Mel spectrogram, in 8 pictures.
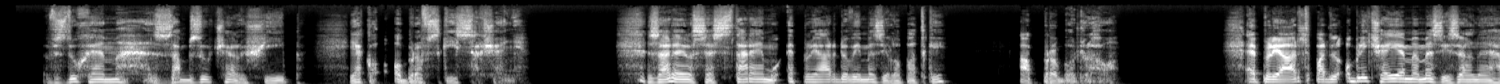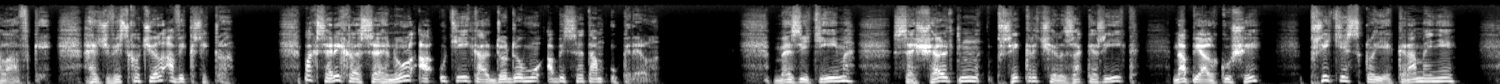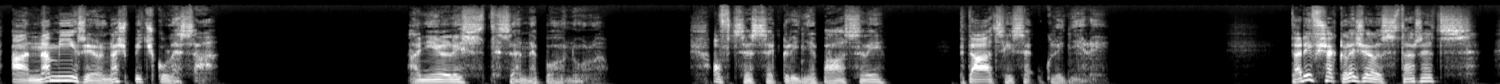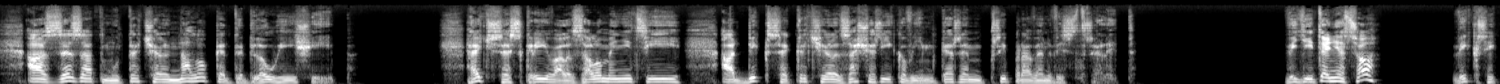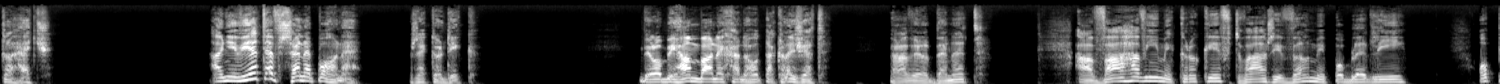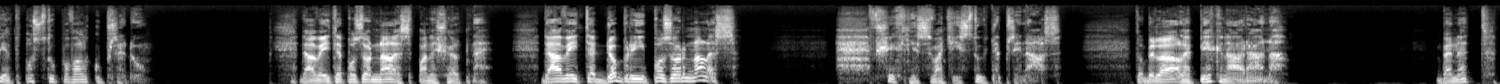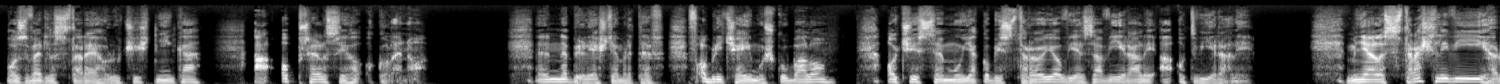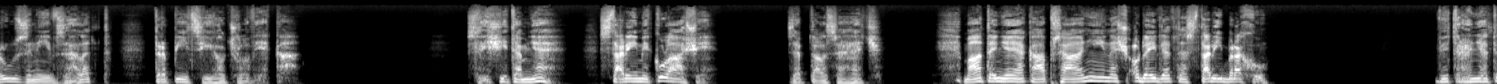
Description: Černý šíp audiokniha
Ukázka z knihy
Čte Jaromír Meduna.
• InterpretJaromír Meduna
